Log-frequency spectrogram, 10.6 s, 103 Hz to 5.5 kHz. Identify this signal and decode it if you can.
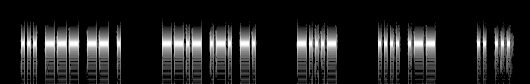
Morse code, heard as a keyed tone, about 20 wpm, 700 Hz. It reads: SOME QRN <BT> HW IS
